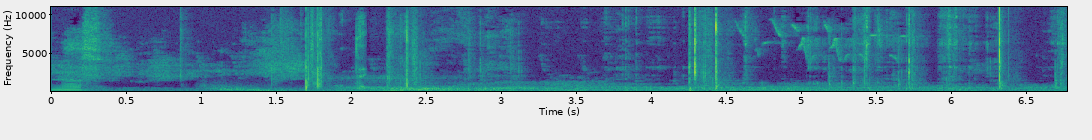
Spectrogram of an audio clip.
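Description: Fabric rustles and bumps close by.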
